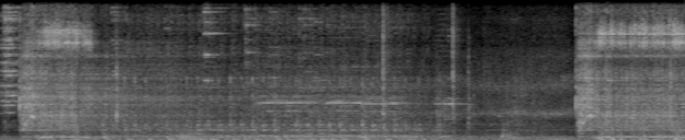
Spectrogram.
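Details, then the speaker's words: Saluto bike electric starter: sharp whirring grind with high rough whine each press of the self-start, dropping away between presses; starter bearing grease fully dried out from heat, bearing to be serviced. "স্যালোটের গাড়িটার প্রবলেমটা ছিল self মারলে যে আওয়াজটা শোনালাম, তো এই আওয়াজটা সেলফ মারলে হচ্ছে। তো কেন হচ্ছে সেলফের এই আওয়াজটা, চলো দেখে নেওয়া যাক। এই যে বিয়ারিংটা দেখছো, বিয়ারিংটা যে গ্রিস থাকে, গ্রিসটা পুরো শুকিয়ে গেছে হিটে।"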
